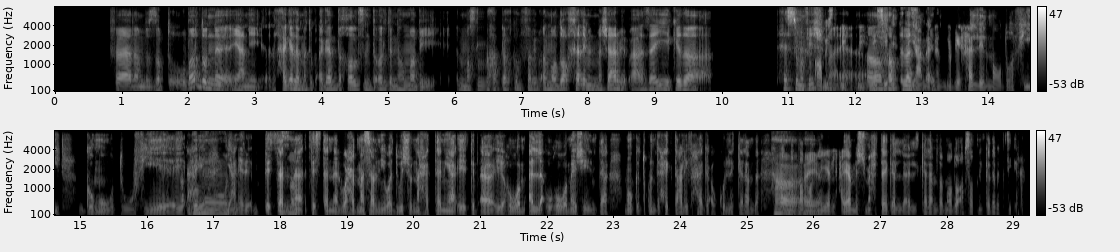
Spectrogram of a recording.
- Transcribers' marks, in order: tapping
- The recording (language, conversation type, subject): Arabic, podcast, إزاي كوّنت صداقة مع حد من ثقافة مختلفة؟
- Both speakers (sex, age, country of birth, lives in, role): male, 20-24, Egypt, Egypt, host; male, 40-44, Egypt, Egypt, guest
